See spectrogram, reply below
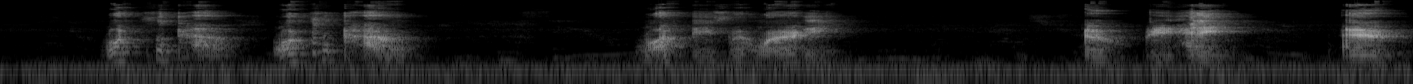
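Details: Pet female Congo African grey parrot, three years old, talking at home; known for the phrases 'give me a kiss' and 'I love you'. Clusters of rapid, word-like syllables come in three bursts over a low background hum.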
